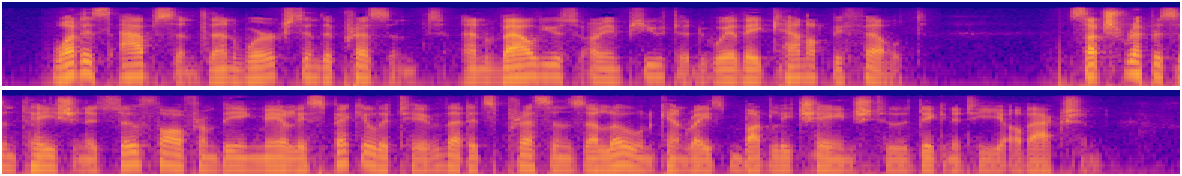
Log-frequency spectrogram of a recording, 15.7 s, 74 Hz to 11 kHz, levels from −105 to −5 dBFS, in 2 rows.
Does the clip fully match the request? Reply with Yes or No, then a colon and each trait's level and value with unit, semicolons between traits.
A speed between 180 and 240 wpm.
No: average, 150 wpm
